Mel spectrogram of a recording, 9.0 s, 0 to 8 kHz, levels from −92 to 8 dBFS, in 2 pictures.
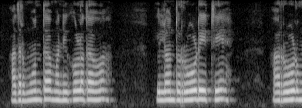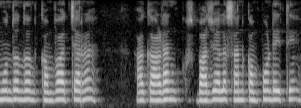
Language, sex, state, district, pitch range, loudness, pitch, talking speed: Kannada, female, Karnataka, Bijapur, 230-245 Hz, -15 LUFS, 245 Hz, 100 wpm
